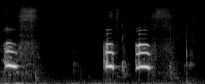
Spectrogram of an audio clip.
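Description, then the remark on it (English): A small dog gives three short, high-pitched yips and whimpers, the first alone and the last two close together, clear with no talking. “Look at the little doggy.”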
